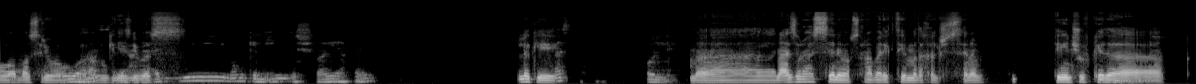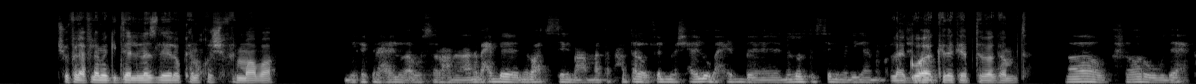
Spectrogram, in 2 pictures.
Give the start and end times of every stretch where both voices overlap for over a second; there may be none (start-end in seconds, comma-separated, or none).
0.6-1.9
